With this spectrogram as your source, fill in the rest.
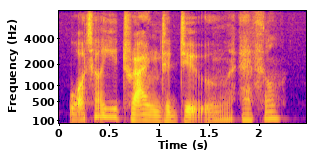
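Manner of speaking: low-voiced, kept quiet and low. Narrator reading a story, the young man answering the woman, in a low voice. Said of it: "he countered in a low voice".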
